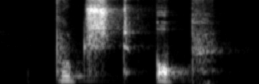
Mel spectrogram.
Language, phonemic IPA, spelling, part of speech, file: Dutch, /ˈputst ˈɔp/, poetst op, verb, Nl-poetst op.ogg
- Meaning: inflection of oppoetsen: 1. second/third-person singular present indicative 2. plural imperative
